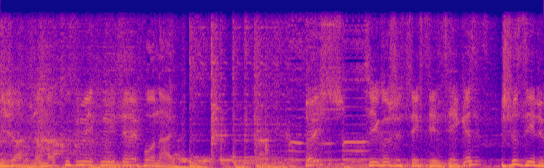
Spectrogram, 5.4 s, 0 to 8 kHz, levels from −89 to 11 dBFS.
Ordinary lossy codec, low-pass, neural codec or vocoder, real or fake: none; 7.2 kHz; codec, 16 kHz, 0.9 kbps, LongCat-Audio-Codec; fake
